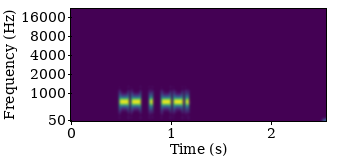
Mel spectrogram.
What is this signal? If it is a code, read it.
Morse code, heard as a keyed tone, about 40 wpm, 700 Hz. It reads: MEG
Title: USA Common Names - Max 4 Letters - 40wpm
